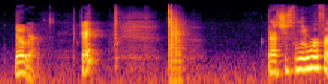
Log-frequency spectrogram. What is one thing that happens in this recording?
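A crayon clicks as it is set down on a hard surface.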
